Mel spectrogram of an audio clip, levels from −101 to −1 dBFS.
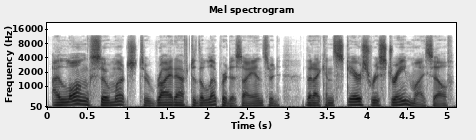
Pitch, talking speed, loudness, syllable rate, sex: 115 Hz, 200 wpm, -15 LUFS, 5.4 syllables/s, male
